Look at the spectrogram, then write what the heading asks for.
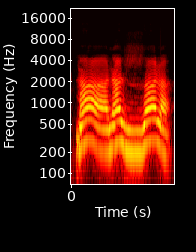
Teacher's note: Nazzala huruf zai punya sifat safir. Nampakkan apalagi ketika dia bertasydid.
